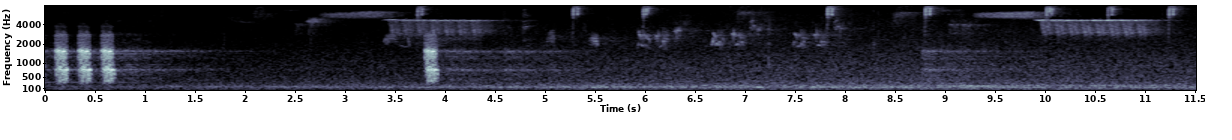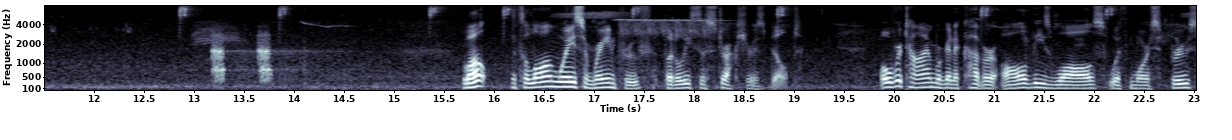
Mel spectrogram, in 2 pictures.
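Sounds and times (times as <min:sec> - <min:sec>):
buzzy bird trills: 0:00.0 - 0:02.6, 0:03.4 - 0:06.9
songbirds chirping: 0:00.0 - 0:23.0.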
